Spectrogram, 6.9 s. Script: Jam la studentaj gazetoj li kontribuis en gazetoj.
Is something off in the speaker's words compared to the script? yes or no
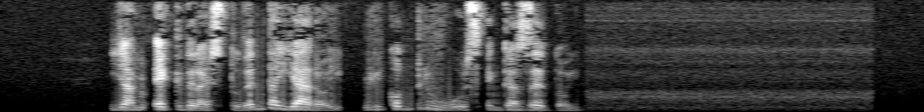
yes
